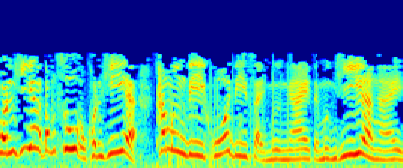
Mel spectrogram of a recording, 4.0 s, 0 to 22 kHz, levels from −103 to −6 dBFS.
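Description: Speech with heavy MP3 compression throughout: nothing survives above 5.9 kHz, and the watery, swirling texture fits a low bitrate around 24 kbps. From 1.69 to 3.01 s, a train of clicks, about 17.6 per second at an uneven pace, roughly twenty in all, peaks about as loud as the speech, likely interference or a faulty connection.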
